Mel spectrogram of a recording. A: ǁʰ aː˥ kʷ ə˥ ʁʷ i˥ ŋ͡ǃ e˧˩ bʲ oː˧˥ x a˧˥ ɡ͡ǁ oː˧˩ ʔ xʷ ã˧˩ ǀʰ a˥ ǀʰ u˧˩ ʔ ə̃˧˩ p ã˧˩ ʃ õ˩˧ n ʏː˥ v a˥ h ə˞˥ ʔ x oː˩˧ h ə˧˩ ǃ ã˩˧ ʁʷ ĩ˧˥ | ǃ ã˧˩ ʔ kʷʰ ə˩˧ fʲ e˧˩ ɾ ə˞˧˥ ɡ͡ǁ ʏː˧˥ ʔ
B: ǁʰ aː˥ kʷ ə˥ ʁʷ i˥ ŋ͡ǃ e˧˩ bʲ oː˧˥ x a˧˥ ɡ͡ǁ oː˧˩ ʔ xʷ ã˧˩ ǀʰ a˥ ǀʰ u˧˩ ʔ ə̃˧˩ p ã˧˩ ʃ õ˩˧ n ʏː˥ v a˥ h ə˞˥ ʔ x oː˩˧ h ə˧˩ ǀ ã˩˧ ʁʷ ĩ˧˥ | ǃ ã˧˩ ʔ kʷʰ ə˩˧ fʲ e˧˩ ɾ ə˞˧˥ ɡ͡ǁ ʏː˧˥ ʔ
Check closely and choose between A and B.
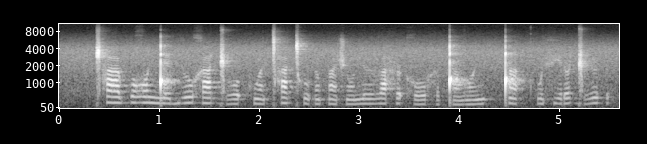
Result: A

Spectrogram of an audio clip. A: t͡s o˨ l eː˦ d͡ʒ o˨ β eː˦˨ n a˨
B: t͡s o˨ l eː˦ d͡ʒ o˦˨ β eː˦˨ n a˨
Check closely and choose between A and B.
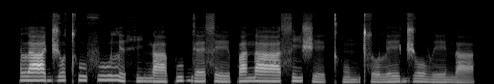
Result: B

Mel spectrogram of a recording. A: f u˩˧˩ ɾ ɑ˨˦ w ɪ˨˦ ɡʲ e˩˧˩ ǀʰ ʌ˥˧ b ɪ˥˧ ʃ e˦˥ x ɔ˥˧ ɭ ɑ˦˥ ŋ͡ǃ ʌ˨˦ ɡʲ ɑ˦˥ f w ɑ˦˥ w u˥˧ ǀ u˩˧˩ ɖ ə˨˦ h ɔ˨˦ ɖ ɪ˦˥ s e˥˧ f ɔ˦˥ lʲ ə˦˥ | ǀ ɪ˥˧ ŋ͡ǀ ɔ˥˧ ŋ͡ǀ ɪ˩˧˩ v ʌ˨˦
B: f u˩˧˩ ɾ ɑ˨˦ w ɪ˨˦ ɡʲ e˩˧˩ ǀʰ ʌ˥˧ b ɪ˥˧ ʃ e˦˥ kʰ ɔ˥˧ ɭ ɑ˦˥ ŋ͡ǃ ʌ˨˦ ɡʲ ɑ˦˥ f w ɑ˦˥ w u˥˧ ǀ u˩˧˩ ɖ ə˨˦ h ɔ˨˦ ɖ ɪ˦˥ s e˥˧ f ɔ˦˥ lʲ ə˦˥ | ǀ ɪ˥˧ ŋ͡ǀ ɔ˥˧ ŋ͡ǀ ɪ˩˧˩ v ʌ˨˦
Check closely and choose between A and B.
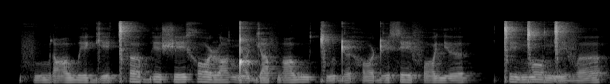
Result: A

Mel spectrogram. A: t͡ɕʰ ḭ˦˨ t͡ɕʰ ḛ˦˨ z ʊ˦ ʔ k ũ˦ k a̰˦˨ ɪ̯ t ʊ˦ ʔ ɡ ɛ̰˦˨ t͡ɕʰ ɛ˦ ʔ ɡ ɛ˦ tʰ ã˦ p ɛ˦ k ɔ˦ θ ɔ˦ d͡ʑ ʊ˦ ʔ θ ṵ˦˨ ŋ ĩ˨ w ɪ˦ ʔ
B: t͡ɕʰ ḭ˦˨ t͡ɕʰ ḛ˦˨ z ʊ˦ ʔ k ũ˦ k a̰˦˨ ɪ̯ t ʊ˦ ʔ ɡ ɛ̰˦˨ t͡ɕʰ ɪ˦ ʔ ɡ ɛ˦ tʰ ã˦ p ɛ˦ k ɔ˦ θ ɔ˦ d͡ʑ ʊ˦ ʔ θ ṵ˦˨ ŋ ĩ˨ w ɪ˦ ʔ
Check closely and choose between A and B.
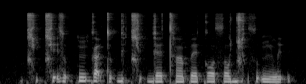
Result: B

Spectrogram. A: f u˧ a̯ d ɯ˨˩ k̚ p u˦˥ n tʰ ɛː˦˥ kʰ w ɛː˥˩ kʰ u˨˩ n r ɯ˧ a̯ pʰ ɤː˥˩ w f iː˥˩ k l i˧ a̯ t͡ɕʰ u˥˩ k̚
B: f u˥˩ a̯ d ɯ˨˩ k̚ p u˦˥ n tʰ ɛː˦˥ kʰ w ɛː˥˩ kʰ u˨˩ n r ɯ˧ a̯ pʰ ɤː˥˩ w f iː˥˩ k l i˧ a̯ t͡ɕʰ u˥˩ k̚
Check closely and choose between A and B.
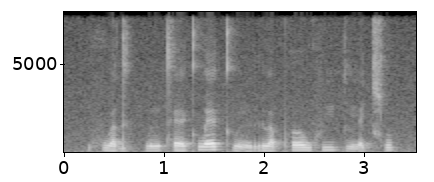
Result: A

